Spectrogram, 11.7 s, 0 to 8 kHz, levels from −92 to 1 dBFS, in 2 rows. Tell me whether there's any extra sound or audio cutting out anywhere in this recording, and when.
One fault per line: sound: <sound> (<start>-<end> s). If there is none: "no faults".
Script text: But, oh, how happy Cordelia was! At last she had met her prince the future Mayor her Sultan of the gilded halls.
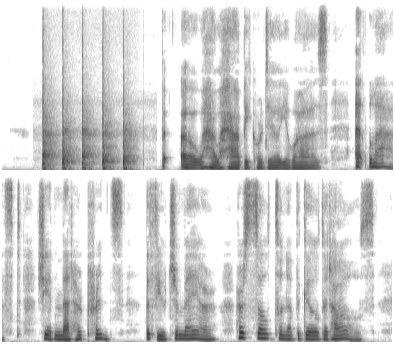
sound: thud (0.6-2.1 s)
